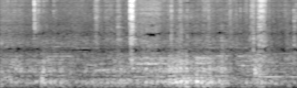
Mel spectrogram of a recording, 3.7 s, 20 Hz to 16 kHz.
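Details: Homemade drip-feed waste oil heater ver. 2.2, burner door closed after flame established, oil stream about pencil-lead size: steady low rumbling roar with some crackle, settling into a normal burn on waste oil.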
